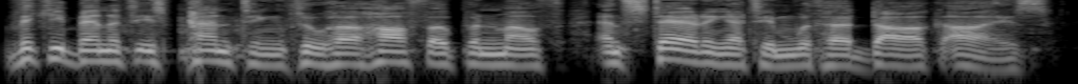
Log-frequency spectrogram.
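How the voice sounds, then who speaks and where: A man reading scripted thriller narration as an audiobook narrator, with measured, suspenseful storytelling. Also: medium pitch, dry recording.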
